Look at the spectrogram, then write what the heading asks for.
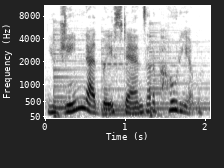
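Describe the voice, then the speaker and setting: A woman's voice: lowish voice, expressive, moderate pace, close to an everyday voice. A woman reading scripted narration for a comedic audio drama, setting the scenes as a storyteller. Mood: announcing. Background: music.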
